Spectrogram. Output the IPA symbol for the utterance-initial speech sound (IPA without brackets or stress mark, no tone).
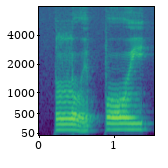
lː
